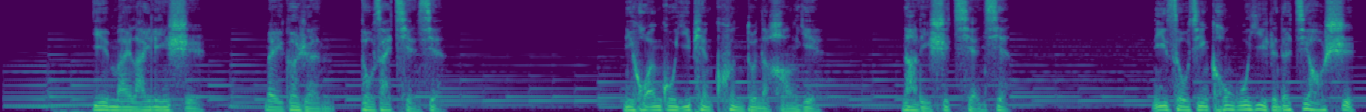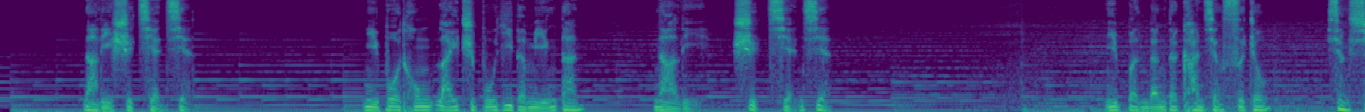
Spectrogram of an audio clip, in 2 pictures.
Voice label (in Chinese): 男-内心独白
